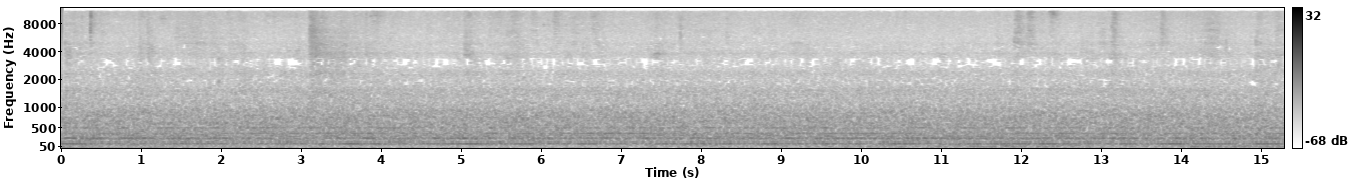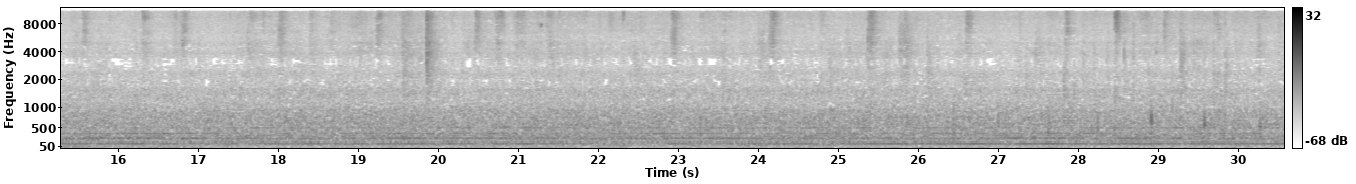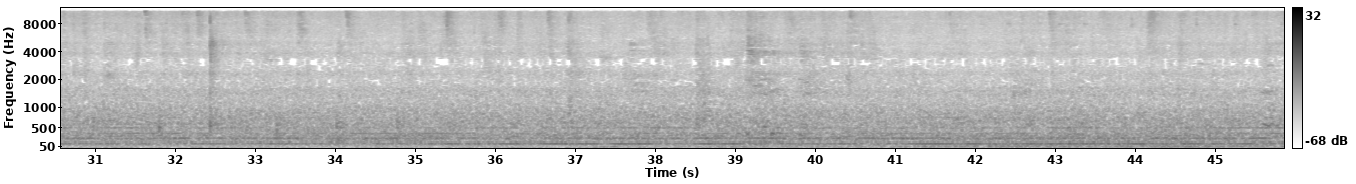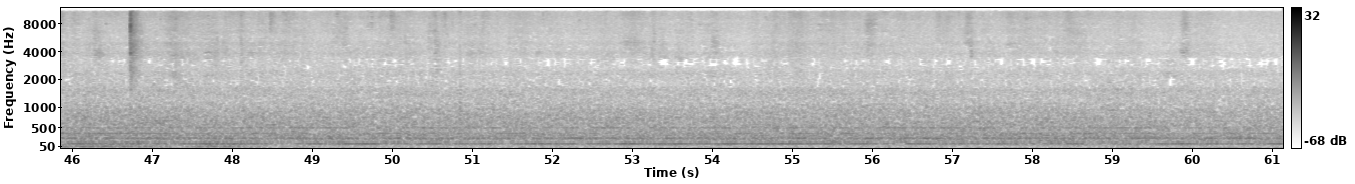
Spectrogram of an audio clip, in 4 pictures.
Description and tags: subway ambiance
special ambiance in a subway station, with some pitched background.
edirol R-1 built-in stereo mic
